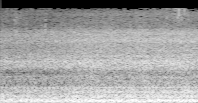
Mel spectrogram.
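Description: A car engine revs high in gear with a loud, steady, low droning roar that holds without change for the whole moment, with no voices.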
